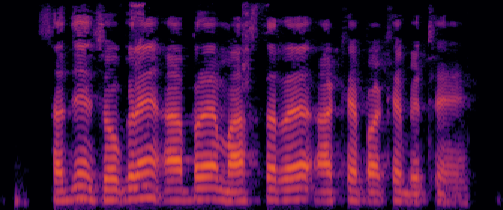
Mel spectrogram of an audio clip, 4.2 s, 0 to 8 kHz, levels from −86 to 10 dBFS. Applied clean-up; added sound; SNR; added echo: neural mask model Resemble Enhance denoiser.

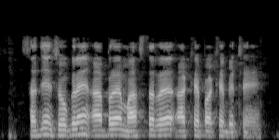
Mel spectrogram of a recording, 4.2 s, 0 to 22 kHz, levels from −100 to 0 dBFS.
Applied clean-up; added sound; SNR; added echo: none; none; none; none.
